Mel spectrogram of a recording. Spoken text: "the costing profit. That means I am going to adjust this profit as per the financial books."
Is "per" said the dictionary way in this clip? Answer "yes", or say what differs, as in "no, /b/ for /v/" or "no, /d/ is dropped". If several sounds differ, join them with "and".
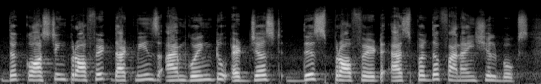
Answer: no, /f/ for /p/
